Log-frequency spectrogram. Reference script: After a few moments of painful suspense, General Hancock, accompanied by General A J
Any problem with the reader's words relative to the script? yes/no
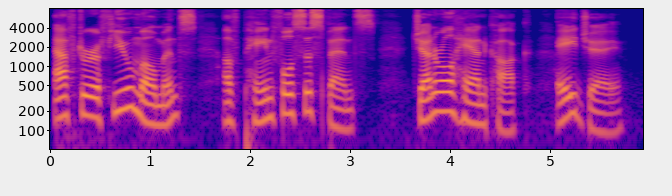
yes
